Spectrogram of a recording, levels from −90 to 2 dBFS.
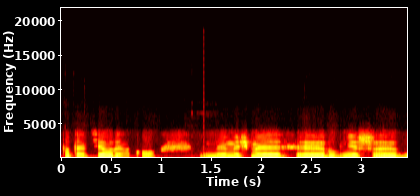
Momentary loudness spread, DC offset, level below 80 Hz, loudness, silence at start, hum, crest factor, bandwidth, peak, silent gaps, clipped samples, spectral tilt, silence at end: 10 LU; under 0.1%; -60 dBFS; -20 LUFS; 0.05 s; none; 16 dB; 4.2 kHz; -4 dBFS; none; under 0.1%; -9.5 dB/octave; 0 s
